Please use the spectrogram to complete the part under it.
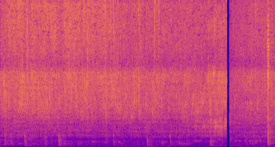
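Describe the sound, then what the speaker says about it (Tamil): Garlic sautéing in a pan for dried fish curry, a steady close sizzle with soft stirring scrapes, continuous throughout and briefly interrupted near the end. "கொஞ்சமாக வெள்ளைப்பூடு கட் பண்ணி அது ரெண்டு ரெண்டாக கீறி சேர்த்துக்குவோம் ஒரு மூணு நிமிஷம் நல்லா வதங்கி வரட்டும்"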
